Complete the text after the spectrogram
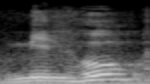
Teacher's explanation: Minhum atas nun ada tanda mati, jangan dengung.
